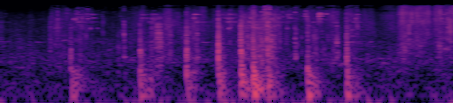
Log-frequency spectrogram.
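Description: Boots thud on wooden boards.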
